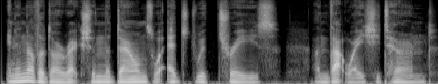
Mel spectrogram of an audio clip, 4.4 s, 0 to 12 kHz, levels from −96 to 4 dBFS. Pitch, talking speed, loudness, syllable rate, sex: 100 Hz, 190 wpm, -22 LUFS, 5.4 syllables/s, male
